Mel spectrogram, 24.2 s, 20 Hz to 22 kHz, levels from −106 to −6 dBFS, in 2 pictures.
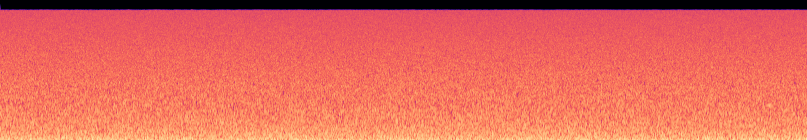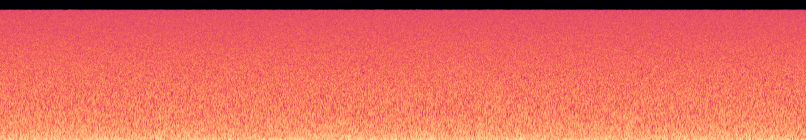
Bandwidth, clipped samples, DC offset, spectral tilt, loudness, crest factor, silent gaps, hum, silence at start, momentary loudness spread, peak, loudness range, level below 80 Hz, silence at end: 16.5 kHz; under 0.1%; under 0.1%; -3 dB/octave; -14 LUFS; 14 dB; none; none; 0 s; 0 LU; 0 dBFS; 0 LU; -22 dBFS; 0 s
